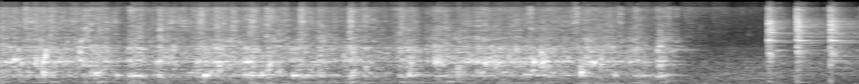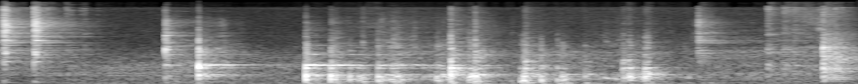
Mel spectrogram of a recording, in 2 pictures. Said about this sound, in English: I like to mix my yeast with a whisk.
